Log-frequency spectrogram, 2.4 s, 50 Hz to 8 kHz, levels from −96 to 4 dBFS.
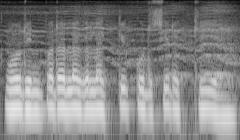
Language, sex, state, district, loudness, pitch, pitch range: Hindi, male, Uttar Pradesh, Saharanpur, -16 LUFS, 150 Hz, 140-155 Hz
